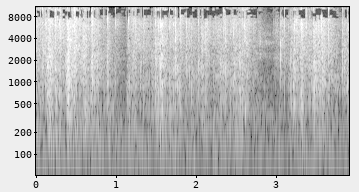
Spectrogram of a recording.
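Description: A plastic zip bag holding crappie fish and breading is shaken, giving a steady, quiet crinkling rustle that continues without a break.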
